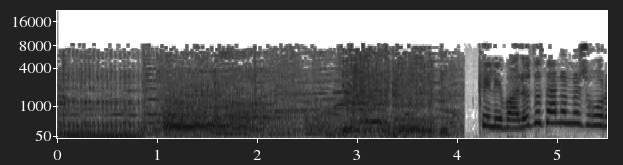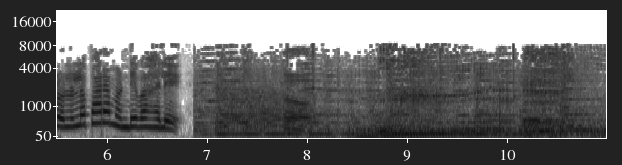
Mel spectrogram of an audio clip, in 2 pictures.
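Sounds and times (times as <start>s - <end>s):
tiger roaring: 0.0s - 3.9s, 8.5s - 10.9s
speech: 4.2s - 6.9s, 7.8s - 8.1s.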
